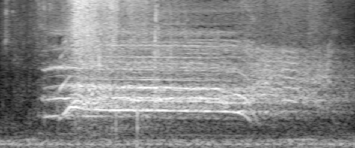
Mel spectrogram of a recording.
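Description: A single long, drawn-out scream used as a lure echoes, holding a high wavering pitch for about two seconds before dropping off, over a steady low rumble of background noise.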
